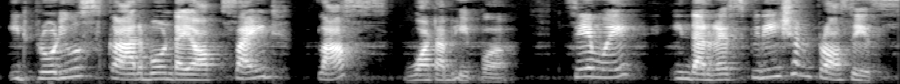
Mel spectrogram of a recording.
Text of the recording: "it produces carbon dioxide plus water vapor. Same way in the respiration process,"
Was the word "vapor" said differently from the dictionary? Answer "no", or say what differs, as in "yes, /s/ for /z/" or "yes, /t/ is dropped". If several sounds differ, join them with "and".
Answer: yes, /p/ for /v/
